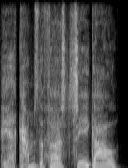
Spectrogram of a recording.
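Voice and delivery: half-whispered throughout, high pitch. Reading a story aloud, James warns of a seagull: half-whispering. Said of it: "whispered James".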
